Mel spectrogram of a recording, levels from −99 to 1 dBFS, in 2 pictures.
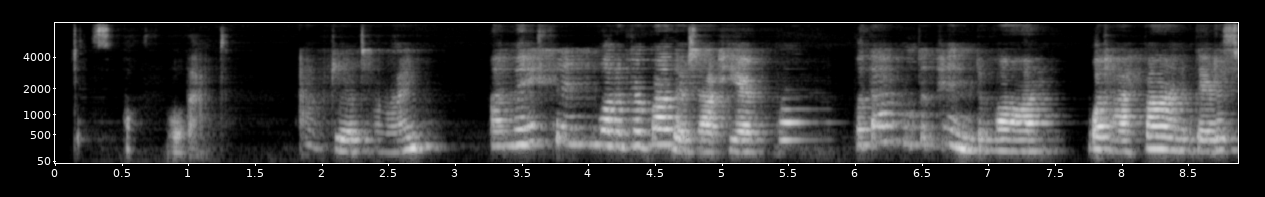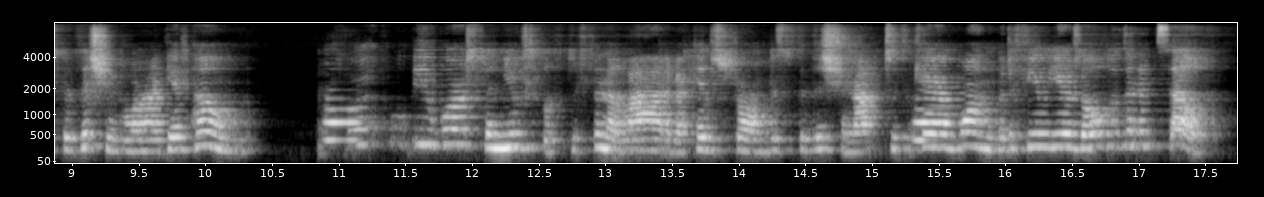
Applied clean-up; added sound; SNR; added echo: neural mask model DeepFilterNet 3.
